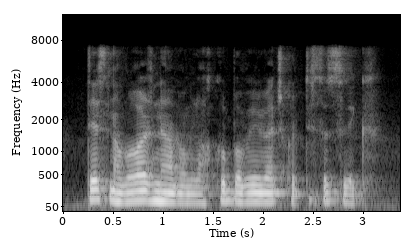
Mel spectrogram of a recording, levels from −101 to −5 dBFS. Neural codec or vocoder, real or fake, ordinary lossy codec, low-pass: codec, 16 kHz, 2 kbps, FunCodec, trained on LibriTTS, 25 frames a second; fake; none; 7.2 kHz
